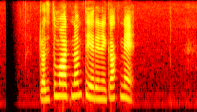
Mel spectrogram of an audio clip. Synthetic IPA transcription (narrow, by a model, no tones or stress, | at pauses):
ɾad͡ʒit̪umaːʈnamt̪eːɾenekaknɛː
